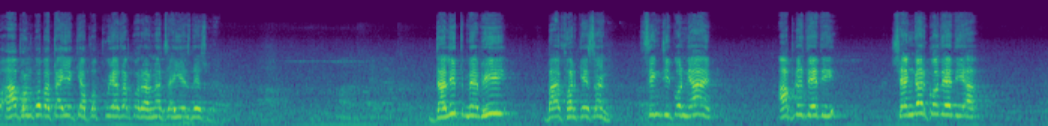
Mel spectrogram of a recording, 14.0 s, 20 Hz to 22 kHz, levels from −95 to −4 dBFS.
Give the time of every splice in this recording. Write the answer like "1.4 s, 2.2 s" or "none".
8.6 s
